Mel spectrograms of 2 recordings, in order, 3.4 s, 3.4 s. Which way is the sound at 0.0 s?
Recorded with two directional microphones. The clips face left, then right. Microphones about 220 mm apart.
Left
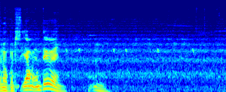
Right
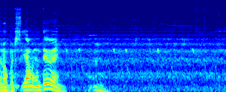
20° left (ahead or behind).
